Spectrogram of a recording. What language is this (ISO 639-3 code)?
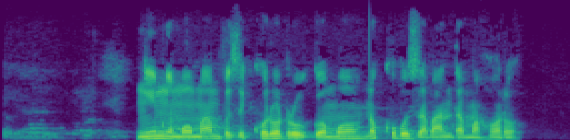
kin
